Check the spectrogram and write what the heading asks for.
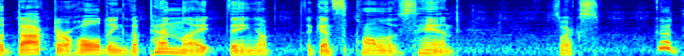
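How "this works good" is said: softer, to himself; murmur. A narrator's reading. Doctor murmuring to himself over his pen light, softer. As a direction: mutter it under your breath. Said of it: "he heard the doctor murmur".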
